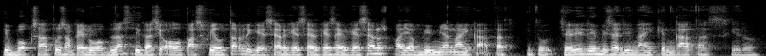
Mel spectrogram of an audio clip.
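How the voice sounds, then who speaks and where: Man, mellow relaxed tone, mid pitch, informal software trainer, colloquial explanatory delivery. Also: fairly quick, few pauses. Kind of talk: informal hands-on software tutorial.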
